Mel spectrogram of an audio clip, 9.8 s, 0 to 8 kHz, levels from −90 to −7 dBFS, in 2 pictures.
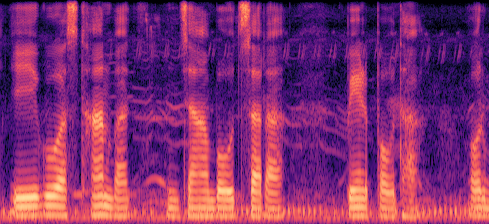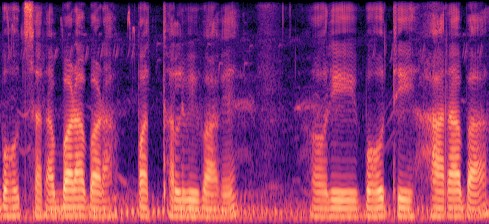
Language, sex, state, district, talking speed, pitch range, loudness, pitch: Bhojpuri, male, Uttar Pradesh, Gorakhpur, 120 wpm, 110-115 Hz, -20 LUFS, 110 Hz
